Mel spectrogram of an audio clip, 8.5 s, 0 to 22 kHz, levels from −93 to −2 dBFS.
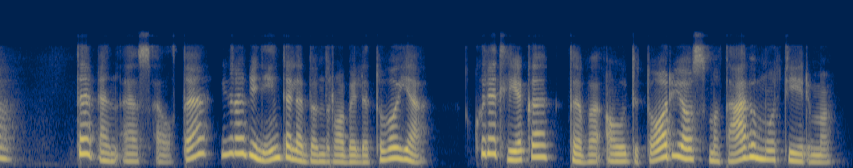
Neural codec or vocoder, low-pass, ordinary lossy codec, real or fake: codec, 16 kHz, about 1 kbps, DyCAST, with the encoder's durations; 7.2 kHz; Opus, 24 kbps; fake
